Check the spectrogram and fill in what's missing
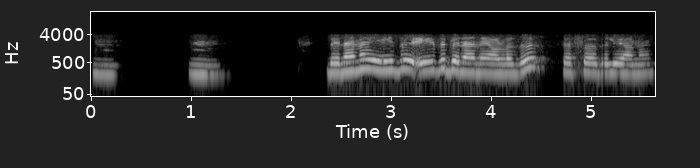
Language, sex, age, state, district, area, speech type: Malayalam, female, 18-30, Kerala, Thiruvananthapuram, urban, conversation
